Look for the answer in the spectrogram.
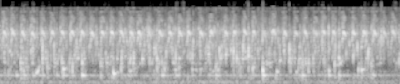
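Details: Master song of a cucak cungkok bulbul for training caged birds: a continuous thin, high-pitched trill of rapid, repeated notes, with soft lower chips mixed in.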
